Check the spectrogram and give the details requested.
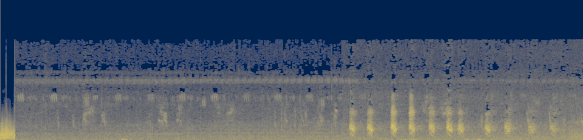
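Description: A bird calling outdoors: faint calls at first, then from about five seconds in a quick run of about a dozen loud, sharp notes, three or four a second, fading near the end.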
